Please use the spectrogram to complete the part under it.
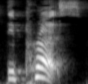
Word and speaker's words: depress: 第三人称单数 depress 在后面加 es，这个呢是比较注意的是第三人称单数啊，后面呢是加 es。发音呢我们要注意它的重音是在后面 press。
